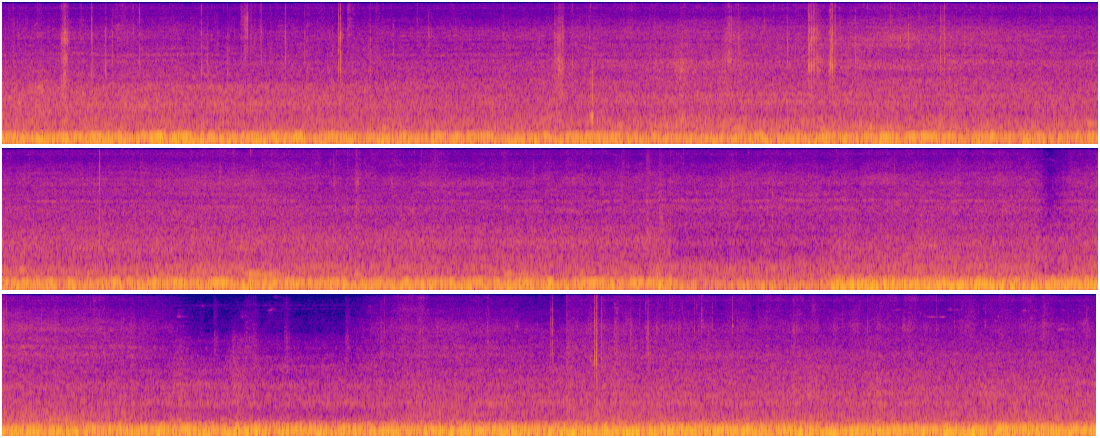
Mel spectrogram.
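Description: Steady low rumble and hum of a slowly moving vehicle rolling over asphalt. It drops away briefly about two-thirds of the way through, then comes back louder.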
